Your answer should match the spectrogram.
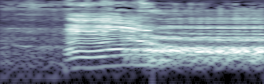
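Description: A red deer stag bellows during the rut, one long, deep, harmonic roar that begins abruptly and holds loud for over a second before trailing into a rough, breathy growl.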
